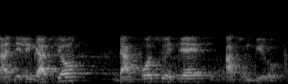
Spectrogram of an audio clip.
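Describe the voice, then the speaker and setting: His intonation is lively. This man talks very slowly. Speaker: NGO president. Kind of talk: public speech. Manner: halting.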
